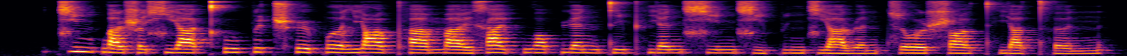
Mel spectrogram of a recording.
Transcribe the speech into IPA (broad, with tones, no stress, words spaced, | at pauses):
t͡ɕi˥˩npwa˩ɪ̯ʂɤ˩ɕjä˨˩ kʰu˧˥pi˧ ʈ͡ʂʰɻ̩˥˧pɤ˥˧ljɑ˥˩ʊ̯pʰä˧˥ ma˨˩ɪ̯xa˥˩ɪ̯ pwɔ˥pɥɛ˥˩nt̪i˧˥pʰjɛ˥n ɕi˥nɕi˨˩pi˥˧ŋ ɕjä˥˩ɻə˧˥n t͡so˥ʊ̯ʂɑ˥ʊ̯t̪ʰjä˥t̪ʰə˧˥n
